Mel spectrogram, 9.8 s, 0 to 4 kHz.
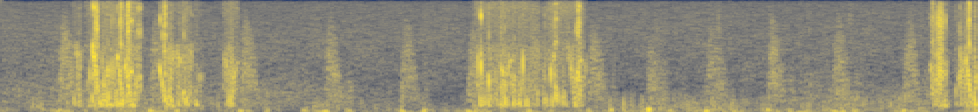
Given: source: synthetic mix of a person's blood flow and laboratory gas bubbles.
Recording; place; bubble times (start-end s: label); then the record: Doppler ultrasound of blood flow; subclavian vein
0.71-1.42 s: bubbles
1.56-2.04 s: bubbles
2.21-2.38 s: bubbles
4.73-5.88 s: bubbles
9.28-9.50 s: bubbles
9.53-9.79 s: bubbles
From the record:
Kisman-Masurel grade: 333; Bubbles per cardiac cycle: rolling drumbeat, 9 or more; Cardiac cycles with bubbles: 50 to 99%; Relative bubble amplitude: loud (0.450 to 0.775); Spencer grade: 3 (all of the cardiac periods contain showers or single bubble signals, but not dominating or overriding the cardiac motion signals); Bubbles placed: anywhere in the cardiac cycle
